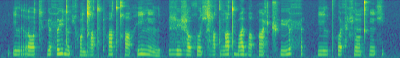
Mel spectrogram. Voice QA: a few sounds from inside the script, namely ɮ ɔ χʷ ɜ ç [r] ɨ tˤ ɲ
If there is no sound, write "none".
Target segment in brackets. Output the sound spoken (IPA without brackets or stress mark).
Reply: ɮ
